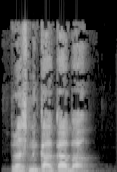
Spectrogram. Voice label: Prashna ka ka ba?, Bhojpuri; What are the questions?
